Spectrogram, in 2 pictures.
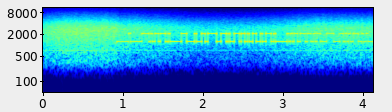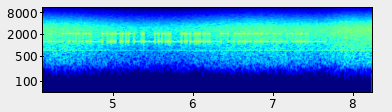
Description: RTTY (45.45 baud, 850 Hz shift), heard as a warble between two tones, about 1700 Hz centre, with radio static. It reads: MUTH WAS BORN IN MILFORD,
